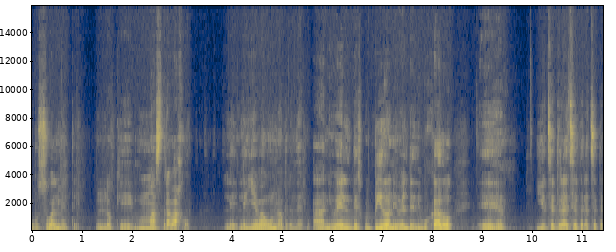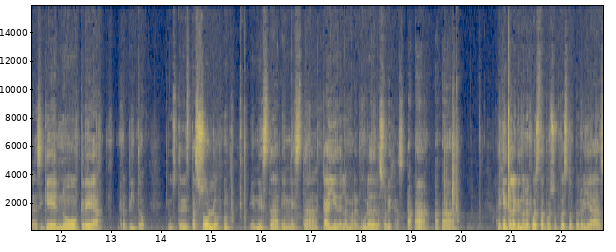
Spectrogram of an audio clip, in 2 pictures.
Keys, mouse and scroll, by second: 4.1-6.5 drag, 13.3-15.0 drag, 15.3 middle click, 16.7 KP_Add, 17.7-19.6 drag, 19.7-20.9 middle drag, 20.9 f, 21.5 click, 22.3-22.8 ctrl+drag.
